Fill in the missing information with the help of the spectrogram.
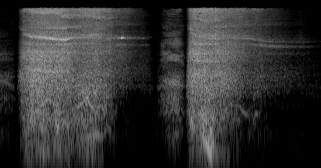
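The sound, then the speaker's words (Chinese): Hard, breathy blowing imitated by a voice, as the big grey wolf blowing at a wooden house: three loud whooshing gusts of air, a long one, a brief puff, then another long blast, with no speech. “大灰狼对着木房子呼呼的吹气”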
